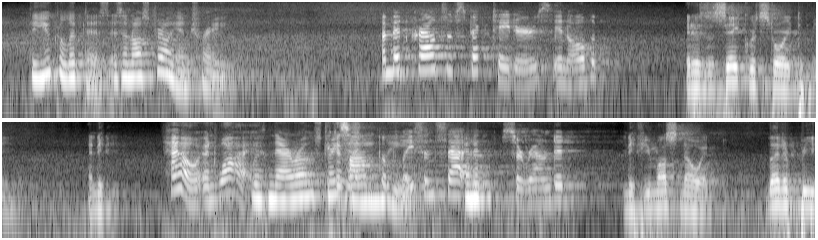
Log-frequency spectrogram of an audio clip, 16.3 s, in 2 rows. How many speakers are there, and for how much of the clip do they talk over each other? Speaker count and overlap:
4, about 15%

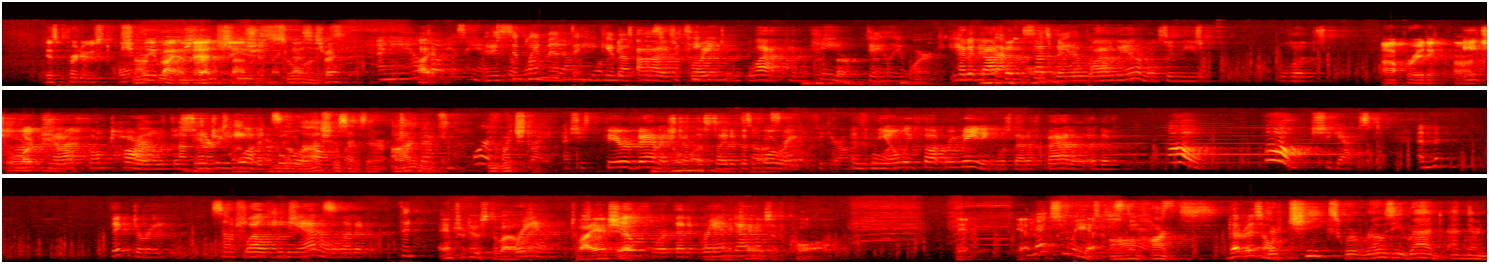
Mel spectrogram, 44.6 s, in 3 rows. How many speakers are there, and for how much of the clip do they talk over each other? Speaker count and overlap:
7, about 56%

